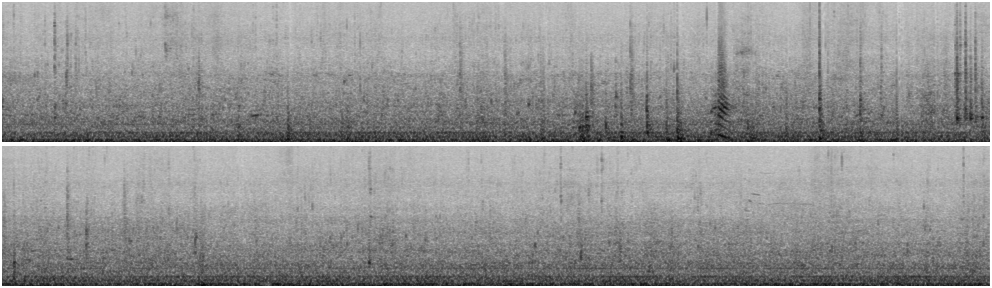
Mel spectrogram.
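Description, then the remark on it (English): A boat moving across open water: a steady, loud low rumble with constant wind buffeting the microphone and a few scattered splashes and knocks throughout. “We're talking about us on the boat.”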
